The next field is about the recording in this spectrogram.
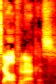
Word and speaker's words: Galifianakis: It's Galifianakis.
